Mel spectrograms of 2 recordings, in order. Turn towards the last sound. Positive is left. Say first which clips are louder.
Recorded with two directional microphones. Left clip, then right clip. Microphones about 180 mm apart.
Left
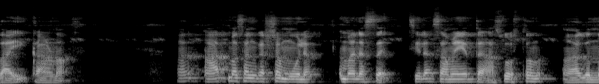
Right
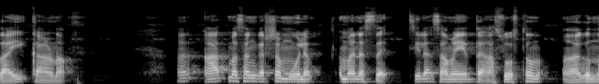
# right 9 dB
turn(degrees=-30)  # may be behind; listen again after turning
